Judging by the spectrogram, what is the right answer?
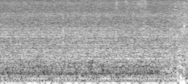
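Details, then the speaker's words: Ford Fusion first start after transmission repair and reassembly, check engine light already on, shifted into reverse and neutral; quiet steady low idle with one soft thump as it takes gear: transmission engaging normally. "Oh, it starts. It's alive. Now the real question, if it goes into reverse. It does."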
